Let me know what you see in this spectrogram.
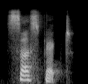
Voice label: "suspect", Indian

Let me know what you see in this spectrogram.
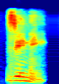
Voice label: "zany", Indian

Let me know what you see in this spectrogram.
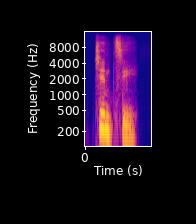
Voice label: "chintzy", Indian

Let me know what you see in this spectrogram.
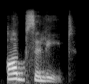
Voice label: "obsolete", Indian

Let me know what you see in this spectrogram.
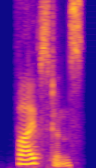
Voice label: "fivestones", Indian

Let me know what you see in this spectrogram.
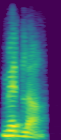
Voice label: "medlar", Indian

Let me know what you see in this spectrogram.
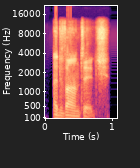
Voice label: "advantage", British

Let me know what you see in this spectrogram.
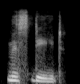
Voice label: "misdeed", Indian

